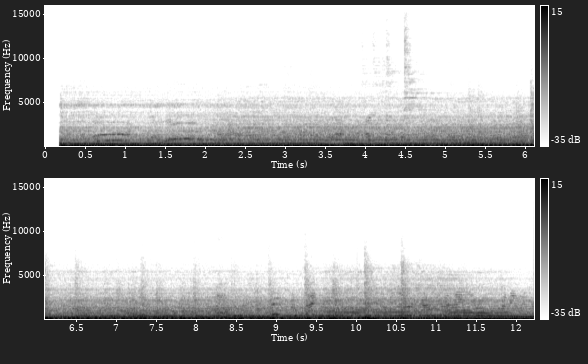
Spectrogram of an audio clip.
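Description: Amplified electric guitars and bass holding a loud, steady drone through stage amps, with a murmur of crowd voices underneath.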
